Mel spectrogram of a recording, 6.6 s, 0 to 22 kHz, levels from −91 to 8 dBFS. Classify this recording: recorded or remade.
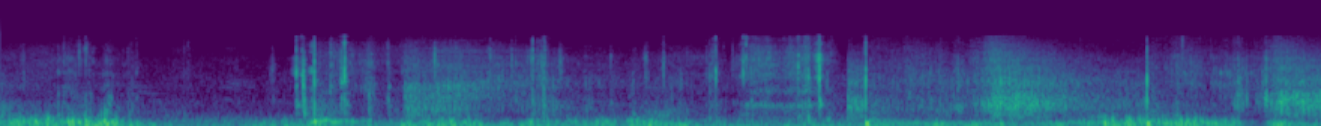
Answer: recorded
